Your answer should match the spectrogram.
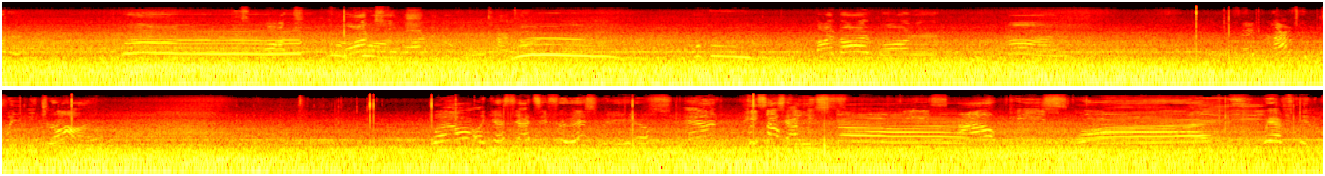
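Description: Automatic car wash dryer blowers heard from inside the car: a loud, steady rumble with a thin steady whine above it, as the air drives the water off the car.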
